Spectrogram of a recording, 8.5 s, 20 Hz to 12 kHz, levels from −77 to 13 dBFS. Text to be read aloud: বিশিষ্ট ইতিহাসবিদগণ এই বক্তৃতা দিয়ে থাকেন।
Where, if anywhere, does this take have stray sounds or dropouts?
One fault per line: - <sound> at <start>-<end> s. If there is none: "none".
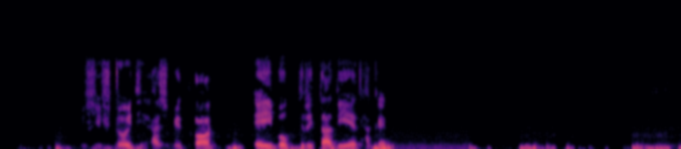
none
